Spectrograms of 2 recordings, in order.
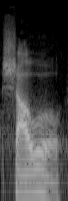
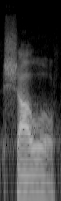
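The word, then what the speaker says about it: שאול: the way fascinating the the Hebrew pronunciation for Saul is shaol and it's fascinating that it doesn't actually come across we just translated it transliterated it Saul technically his name is shaol so Kish said to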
